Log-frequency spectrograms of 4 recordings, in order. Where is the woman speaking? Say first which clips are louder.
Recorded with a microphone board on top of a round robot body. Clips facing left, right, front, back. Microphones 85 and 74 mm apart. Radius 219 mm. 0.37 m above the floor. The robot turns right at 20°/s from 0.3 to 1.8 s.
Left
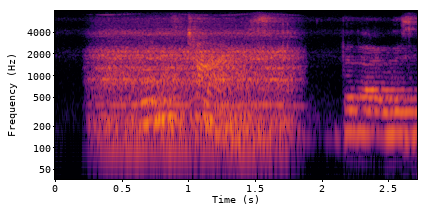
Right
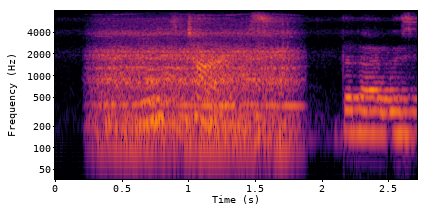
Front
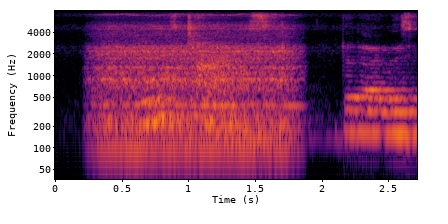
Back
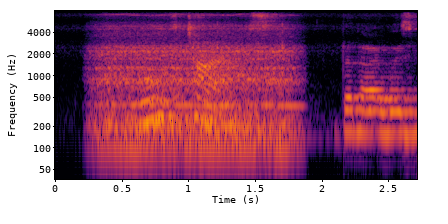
Right 2 dB, back 4 dB; 160° right, 1.3 m; by 2.7 s 135° right, 1.3 m.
